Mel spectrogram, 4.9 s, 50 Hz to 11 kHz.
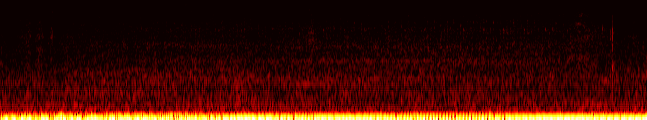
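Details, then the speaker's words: Car after E85 conversion with bigger fuel injectors installed, not yet tuned, warming up: low idle rumble that sags nearly to stalling and recovers; hunting idle, owner suspects fuel cut-off; later it dies. "It starts, but it's choking a little bit. I can hear it dying, almost dying, and then starting again."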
